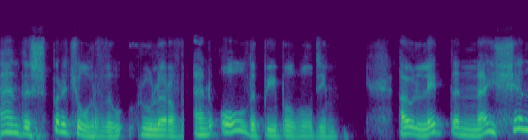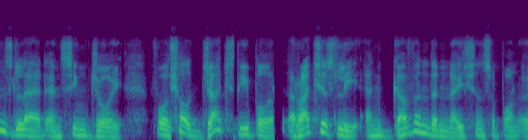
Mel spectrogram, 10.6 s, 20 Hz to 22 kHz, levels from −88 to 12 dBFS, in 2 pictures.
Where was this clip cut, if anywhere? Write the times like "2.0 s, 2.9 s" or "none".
0.9 s, 1.8 s, 3.2 s, 5.4 s, 6.2 s, 7.0 s, 7.6 s, 8.0 s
